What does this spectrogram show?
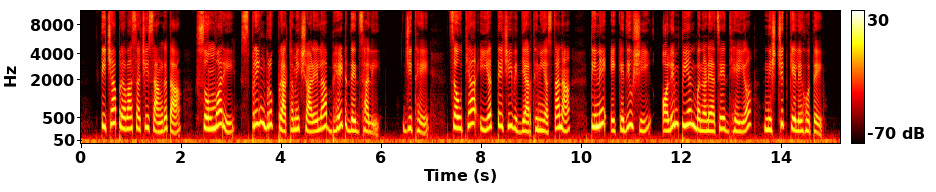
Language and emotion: Marathi, neutral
